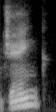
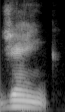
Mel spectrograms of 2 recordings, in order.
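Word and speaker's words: Cenk: And even Anna, and I believe you pronounce his name Jenk.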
